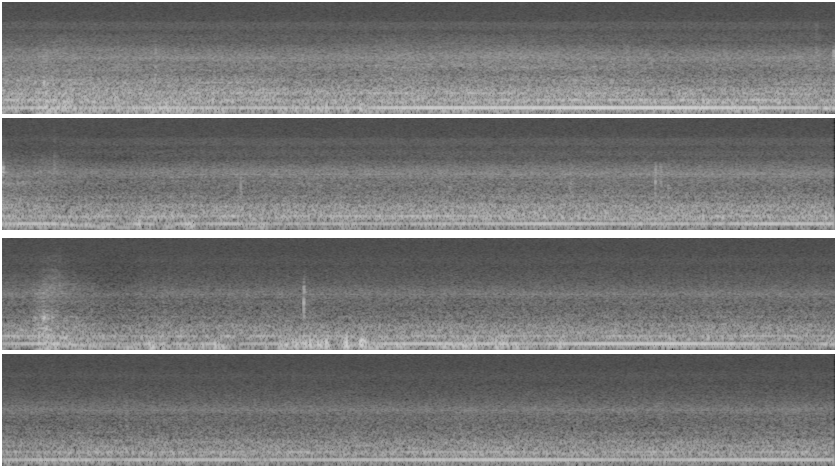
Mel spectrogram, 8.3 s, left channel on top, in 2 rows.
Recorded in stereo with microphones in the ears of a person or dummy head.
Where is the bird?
10° right (ahead or behind), 5.5 m.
